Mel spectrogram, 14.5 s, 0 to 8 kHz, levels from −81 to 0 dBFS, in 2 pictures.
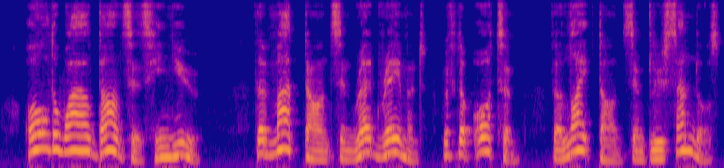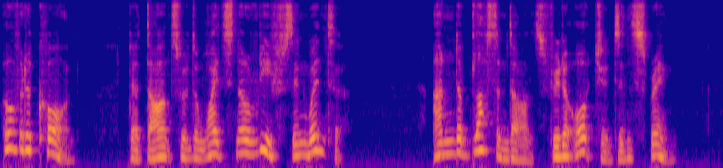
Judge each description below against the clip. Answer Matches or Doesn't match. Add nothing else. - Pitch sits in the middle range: Matches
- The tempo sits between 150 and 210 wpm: Matches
